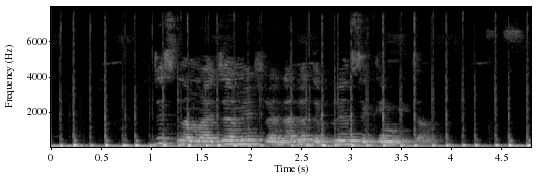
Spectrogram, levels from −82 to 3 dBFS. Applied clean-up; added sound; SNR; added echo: none; Tap; -5 dB; reverberation time 0.6 s.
